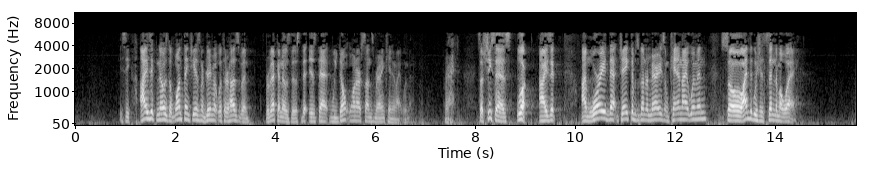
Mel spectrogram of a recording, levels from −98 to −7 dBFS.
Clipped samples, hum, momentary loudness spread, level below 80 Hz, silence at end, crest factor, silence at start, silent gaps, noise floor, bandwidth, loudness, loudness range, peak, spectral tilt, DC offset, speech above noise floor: under 0.1%; none; 16 LU; -56 dBFS; 1.2 s; 22 dB; 0.95 s; none; -62 dBFS; 6.2 kHz; -23 LUFS; 7 LU; -2 dBFS; -5.5 dB/octave; under 0.1%; 40 dB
